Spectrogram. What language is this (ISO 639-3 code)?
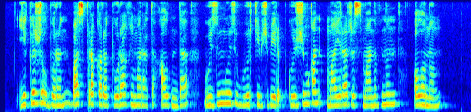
kaz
